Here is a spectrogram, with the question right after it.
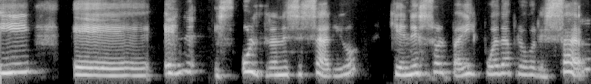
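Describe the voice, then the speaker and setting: At a very slow pace, a woman speaks with a high pitch. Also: ordinary pitch variation. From Chile. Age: 60s. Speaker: webinar attendee, food industry chemist. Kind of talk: audience question.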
